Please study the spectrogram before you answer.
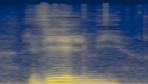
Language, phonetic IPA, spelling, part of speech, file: Belarusian, [ˈvʲelʲmʲi], вельмі, adverb, Be-вельмі.ogg
- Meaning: very, much, very much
